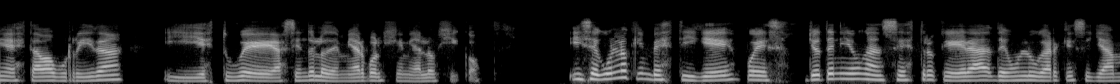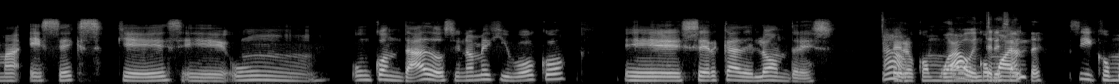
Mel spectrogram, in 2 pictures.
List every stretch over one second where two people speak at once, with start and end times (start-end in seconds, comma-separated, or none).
20.1-21.4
